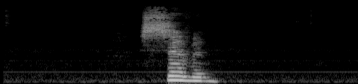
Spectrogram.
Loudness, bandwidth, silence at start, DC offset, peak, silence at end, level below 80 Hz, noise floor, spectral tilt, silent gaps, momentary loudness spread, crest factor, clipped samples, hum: -21 LUFS; 16 kHz; 1.4 s; under 0.1%; -6 dBFS; 1.4 s; -66 dBFS; -58 dBFS; -4.5 dB/octave; none; 13 LU; 22 dB; under 0.1%; none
